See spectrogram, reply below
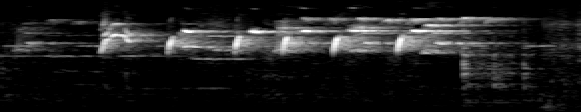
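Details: Canary singing to excite a female: five or six clear upswept notes delivered evenly, about three per second, over a faint background hum, ending with a soft rustle.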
